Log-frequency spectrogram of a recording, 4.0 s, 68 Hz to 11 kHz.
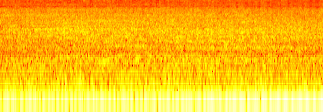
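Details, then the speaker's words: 1949 Chevy 3100 truck with a new motor on its first start; deep, steady low rumble with an even pulse near 3.5 beats a second; owner notes it is very cold-natured: normal idle. "This bitch is running. She sounds good."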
